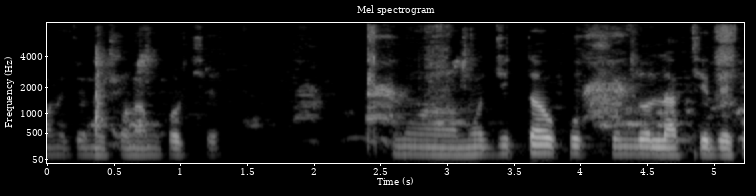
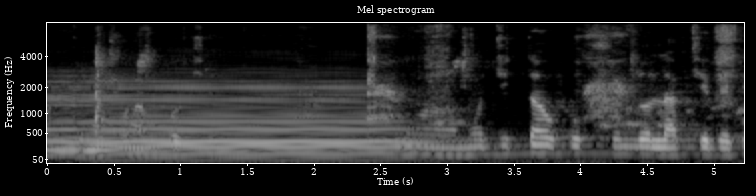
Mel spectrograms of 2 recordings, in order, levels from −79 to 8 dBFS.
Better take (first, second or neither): first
